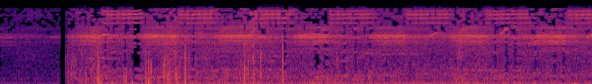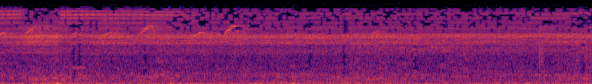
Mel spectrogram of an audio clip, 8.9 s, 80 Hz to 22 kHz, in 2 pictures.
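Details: Haruzemi (spring cicada), locally once called matsuzemi, singing near Taka town, Kita-Harima, Hyogo, Japan, on 14 May 2021, smartphone recording; a steady high shrill drone with repeated pulsing strokes on top, soft voices behind.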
